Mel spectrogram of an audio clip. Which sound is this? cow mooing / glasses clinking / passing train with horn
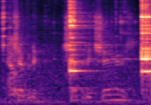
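glasses clinking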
